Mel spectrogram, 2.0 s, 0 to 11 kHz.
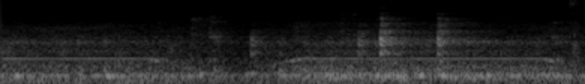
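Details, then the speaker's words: Maytag washer model MVW7230HC0 on test during wash cycle: sharp, irregular clicks over steady motor hum from a worn clutch; may also give F7 E4 error code; fixed by replacing the clutch. "what's happening is that it's making a clicking noise and I'll demonstrate that in the video clip after this and the extent to which your washing machine is making noise really depends on how bad the clutch is worn out"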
